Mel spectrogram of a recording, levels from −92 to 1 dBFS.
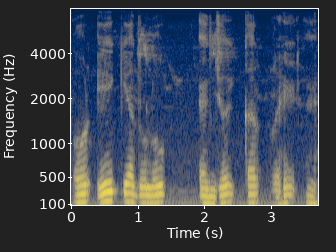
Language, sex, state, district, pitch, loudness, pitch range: Hindi, male, Rajasthan, Jaipur, 115 Hz, -15 LUFS, 105-125 Hz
